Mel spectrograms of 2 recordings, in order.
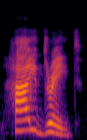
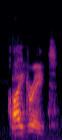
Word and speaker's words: hydrate: you pronounce EJ no look at the IPA oddly hi hydrate hydrate yes listen hydrate hi hi okay when you don't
